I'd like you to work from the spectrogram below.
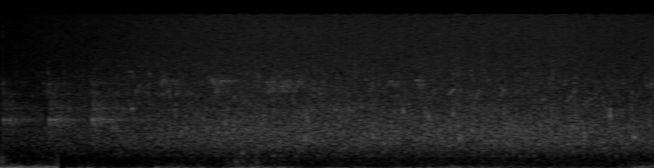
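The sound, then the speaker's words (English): A quiet, sparse meadow soundscape at Lincoln Meadow, Yuba Pass, California, one year after the forest was logged: a steady soft hiss of air with only a few faint, scattered bird chirps, and no voices. “Listen to Krause's recording one year after logging.”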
